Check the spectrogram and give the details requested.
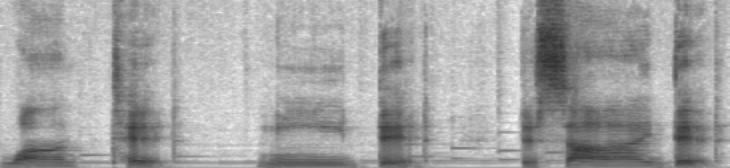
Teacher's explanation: And I'll tell you, if a verb ends with the letter D or the letter T, you're going to need that extra syllable. So then that TED or that DED becomes its own little beat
